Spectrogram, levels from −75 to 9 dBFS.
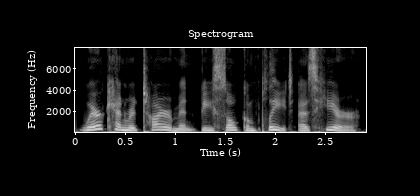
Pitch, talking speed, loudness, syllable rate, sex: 215 Hz, 165 wpm, -16 LUFS, 5.4 syllables/s, female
